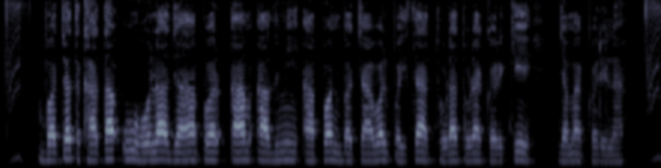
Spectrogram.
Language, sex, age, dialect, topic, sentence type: Bhojpuri, male, 18-24, Western, banking, statement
